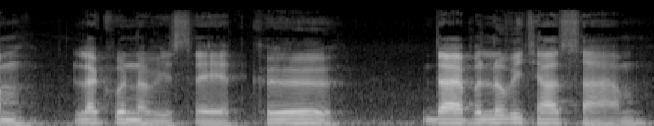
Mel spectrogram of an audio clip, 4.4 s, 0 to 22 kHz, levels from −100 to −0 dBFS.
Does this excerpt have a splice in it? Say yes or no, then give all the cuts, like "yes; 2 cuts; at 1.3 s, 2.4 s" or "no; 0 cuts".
yes; 1 cut; at 1.6 s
